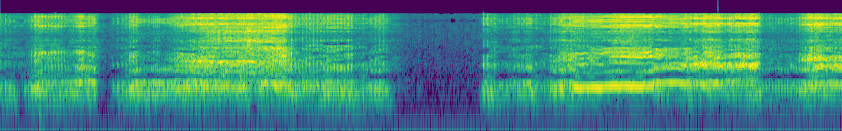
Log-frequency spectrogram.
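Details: Wild boar calling: harsh, rough growling roars that run on for seconds, broken by a brief silent pause midway before the gruff, rasping sound resumes.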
